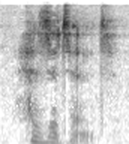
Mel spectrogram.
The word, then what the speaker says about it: hesitant: How many syllables in hesitant? 3, stress on the first, hesitant.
